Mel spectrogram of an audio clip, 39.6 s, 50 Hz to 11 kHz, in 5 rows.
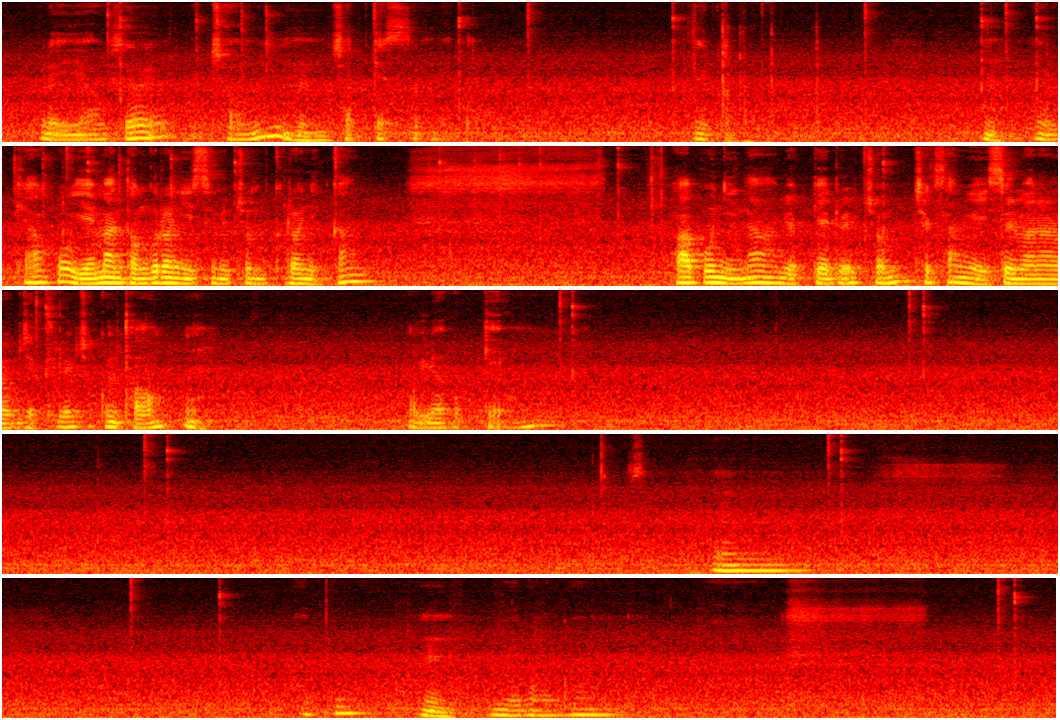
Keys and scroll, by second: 5.5 ctrl+z.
